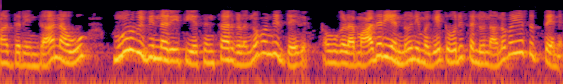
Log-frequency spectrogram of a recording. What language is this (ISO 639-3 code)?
kan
